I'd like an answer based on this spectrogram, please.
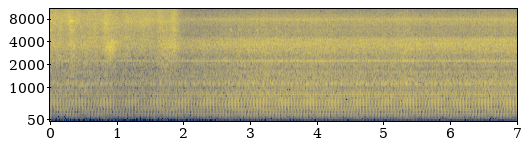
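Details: Honda i-DSI at idle: steady, fairly quick gritty churn over the engine hum, roughly three or four pulses a second, from inside the gearbox, with vibration and delayed shifting reported.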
